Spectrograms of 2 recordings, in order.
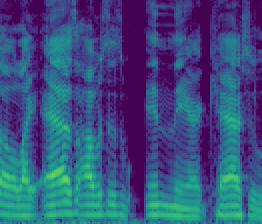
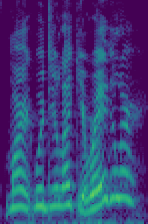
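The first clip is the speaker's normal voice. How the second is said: high, eager service voice; high, sugary counter-staff question; sweet cashier voice. Retold or imitated. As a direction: offer it like a fawning barista. Voicing the cashier to Mark.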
